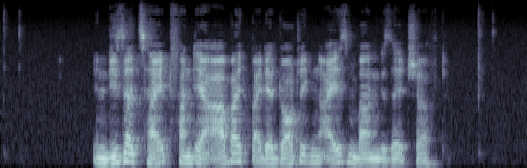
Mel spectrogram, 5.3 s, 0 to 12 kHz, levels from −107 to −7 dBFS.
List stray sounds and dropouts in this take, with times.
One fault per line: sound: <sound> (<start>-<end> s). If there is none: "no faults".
no faults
